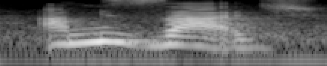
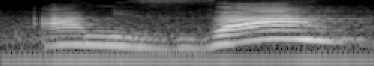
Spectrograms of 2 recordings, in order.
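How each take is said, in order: First: Said in the usual way. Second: "Amizade" slowed right down, leaning hard on "za"; teacher stretching "Amizade" to show the strong "za"; stress on za. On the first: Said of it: "eu pronuncio za com mais intensidade". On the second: Shown as a demonstration. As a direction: draw out the "za" in "Amizade" with more force. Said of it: "eu pronuncio za com mais intensidade, com mais força".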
